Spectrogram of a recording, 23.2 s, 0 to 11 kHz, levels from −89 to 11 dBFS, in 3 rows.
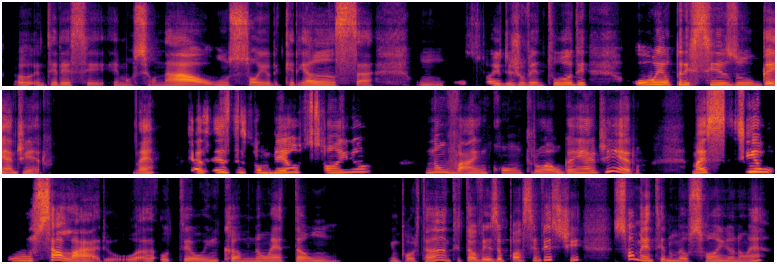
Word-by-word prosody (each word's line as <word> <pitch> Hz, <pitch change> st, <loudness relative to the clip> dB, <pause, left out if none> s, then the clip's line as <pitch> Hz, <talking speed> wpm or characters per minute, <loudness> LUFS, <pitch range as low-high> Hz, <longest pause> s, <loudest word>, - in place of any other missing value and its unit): hã, 175 Hz, 0 st, -5 dB
interesse 170 Hz, -3 st, -6 dB
emocional, 160 Hz, +2 st, +3 dB
um 170 Hz, -3 st, -11 dB
sonho 180 Hz, -1 st, +1 dB
de 155 Hz, -, -17 dB
criança, 165 Hz, -2 st, +1 dB, 0.4 s
um 170 Hz, -3 st, -14 dB, 0.2 s
sonho 200 Hz, -, -7 dB
de 170 Hz, -, -6 dB
juventude, 215 Hz, +8 st, -4 dB, 0.5 s
ou 265 Hz, +3 st, +3 dB
"Eu 265 Hz, -1 st, +4 dB
preciso 230 Hz, -2 st, +2 dB
ganhar 205 Hz, -2 st, +4 dB
dinheiro", 190 Hz, -3 st, -4 dB, 0.9 s
né, -, -, +1 dB, 0.2 s
porque -, -, -1 dB
às 240 Hz, -, -1 dB
vezes 275 Hz, +1 st, +1 dB, 0.3 s
o 275 Hz, -, 0 dB
meu 245 Hz, +2 st, +2 dB
sonho 280 Hz, +9 st, -2 dB, 0.5 s
não 285 Hz, +3 st, -5 dB
vai 190 Hz, -4 st, -1 dB
em 195 Hz, -, -9 dB
encontro 185 Hz, +1 st, -9 dB
ao 205 Hz, -2 st, -1 dB
"ganhar 240 Hz, +7 st, -1 dB
dinheiro". 370 Hz, +7 st, 0 dB, 0.5 s
Mas -, -, +7 dB, 0.2 s
se 365 Hz, +1 st, +5 dB
o 335 Hz, -4 st, -1 dB
o 255 Hz, 0 st, -7 dB
salário, 255 Hz, -, +5 dB, 0.2 s
ah, 180 Hz, -, -7 dB
o 205 Hz, -1 st, -9 dB
teu 180 Hz, 0 st, -6 dB
incoming 190 Hz, -4 st, -6 dB
não 175 Hz, 0 st, -7 dB
é 165 Hz, 0 st, -3 dB
tão 180 Hz, -2 st, -7 dB, 0.5 s
importante, 220 Hz, -, -5 dB
talvez 195 Hz, -1 st, -1 dB
eu 225 Hz, -, -1 dB
possa 230 Hz, +3 st, -2 dB
investir 350 Hz, +4 st, -2 dB, 0.3 s
somente 265 Hz, -, 0 dB
no 200 Hz, -, -8 dB
meu 180 Hz, -2 st, -7 dB
sonho, 190 Hz, +3 st, -2 dB
não 165 Hz, -2 st, -11 dB
é? 260 Hz, -, -4 dB
200 Hz, 135 wpm, -24 LUFS, 175-250 Hz, 0.9 s, Mas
